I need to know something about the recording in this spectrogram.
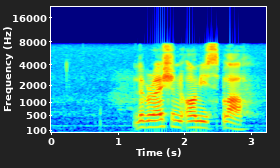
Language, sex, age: English, male, 18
